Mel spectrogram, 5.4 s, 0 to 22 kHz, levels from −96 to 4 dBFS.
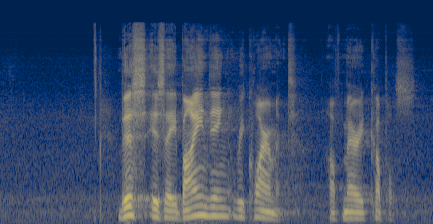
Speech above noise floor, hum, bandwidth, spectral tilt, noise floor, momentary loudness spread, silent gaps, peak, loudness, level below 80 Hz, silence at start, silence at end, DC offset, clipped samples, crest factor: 32 dB; none; 14.5 kHz; -4 dB/octave; -58 dBFS; 24 LU; none; -6 dBFS; -25 LUFS; -62 dBFS; 1.5 s; 0.3 s; under 0.1%; under 0.1%; 22 dB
